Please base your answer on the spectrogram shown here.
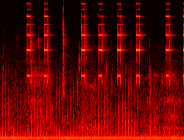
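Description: A kitchen timer beeps as it is set for ten minutes during cooking: a series of short, high electronic beeps in quick, fairly regular succession, near and moderately loud over a faint low hum.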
